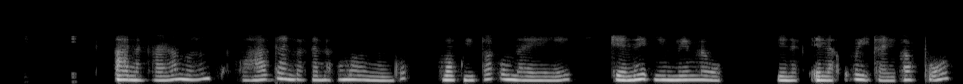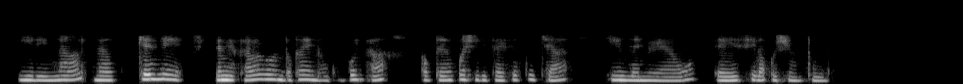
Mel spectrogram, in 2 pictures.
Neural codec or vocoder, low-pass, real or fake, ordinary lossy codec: codec, 24 kHz, 0.9 kbps, WavTokenizer, medium music audio release; 7.2 kHz; fake; AAC, 16 kbps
